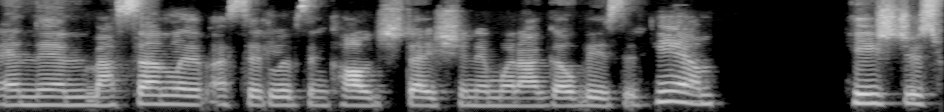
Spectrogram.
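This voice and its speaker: In a Texan accent, a woman speaks at a fairly quick pace with a medium pitch and fairly even intonation. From Texas. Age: 60s. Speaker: dyslexia therapist. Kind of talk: casual interview chat.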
